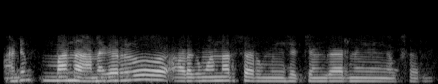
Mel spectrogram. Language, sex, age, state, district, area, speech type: Telugu, male, 18-30, Andhra Pradesh, West Godavari, rural, conversation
